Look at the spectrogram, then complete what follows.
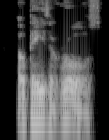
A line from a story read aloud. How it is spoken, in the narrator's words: her mother answered, lowering her voice, regaining her composure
